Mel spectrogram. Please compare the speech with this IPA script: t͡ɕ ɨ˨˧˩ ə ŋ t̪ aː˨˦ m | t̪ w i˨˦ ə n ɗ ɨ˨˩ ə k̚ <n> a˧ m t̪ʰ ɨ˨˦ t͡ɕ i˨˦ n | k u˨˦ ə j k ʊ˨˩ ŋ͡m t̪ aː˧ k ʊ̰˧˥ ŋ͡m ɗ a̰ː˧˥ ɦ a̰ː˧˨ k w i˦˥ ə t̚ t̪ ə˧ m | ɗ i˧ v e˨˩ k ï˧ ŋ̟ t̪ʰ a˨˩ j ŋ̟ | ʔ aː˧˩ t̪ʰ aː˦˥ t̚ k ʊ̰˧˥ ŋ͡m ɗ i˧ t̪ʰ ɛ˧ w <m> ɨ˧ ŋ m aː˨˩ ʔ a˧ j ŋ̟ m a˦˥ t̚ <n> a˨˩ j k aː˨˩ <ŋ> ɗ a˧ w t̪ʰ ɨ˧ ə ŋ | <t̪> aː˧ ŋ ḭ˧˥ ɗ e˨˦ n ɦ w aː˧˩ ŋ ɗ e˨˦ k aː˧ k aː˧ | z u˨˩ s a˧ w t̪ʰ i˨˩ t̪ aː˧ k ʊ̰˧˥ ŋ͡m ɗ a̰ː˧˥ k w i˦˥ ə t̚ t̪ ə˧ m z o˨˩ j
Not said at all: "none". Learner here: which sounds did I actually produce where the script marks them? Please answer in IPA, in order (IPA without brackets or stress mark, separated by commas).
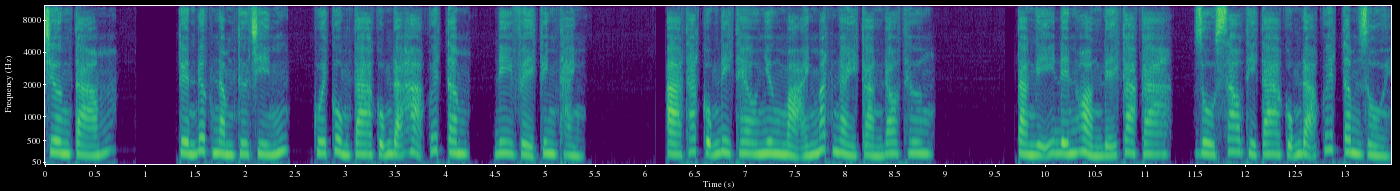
n, ɲ, ŋ, ŋ, t̪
